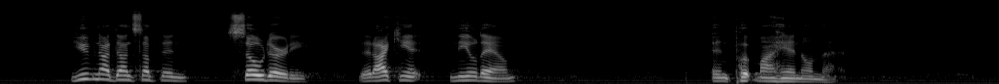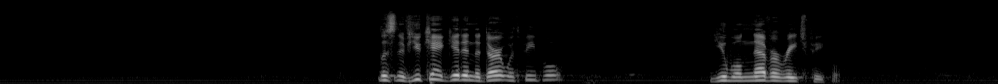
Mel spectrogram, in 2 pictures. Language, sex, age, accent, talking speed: English, male, 40-59, American, 95 wpm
